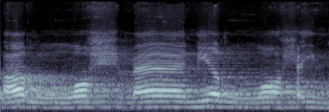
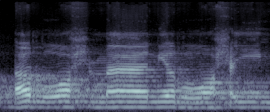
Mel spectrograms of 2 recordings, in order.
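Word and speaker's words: الرَّحْمٰنِ الرَّحِيْمِ: Contohnya iyyaka atau ar-rahmanir rahim, jangan dibaca ar-rahmanir rahim, jangan kurang tasydidnya. Atau juga memanjangkan barisnya, misalnya alhamdulillahi rabbil alamin, dibaca alhamdulillahi rabbil alamin, ar-rahmanir rahim.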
